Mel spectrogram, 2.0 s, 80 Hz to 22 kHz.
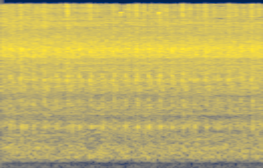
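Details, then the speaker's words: Mercedes W212 with M272 V6 at idle: a light, quick, steady clacking over a smooth idle, which the owner thinks comes from one area of the engine; the source is unclear. "Klack, klack, klack, klack, klack, klack. Ich glaube hier aus diesem Bereich."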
